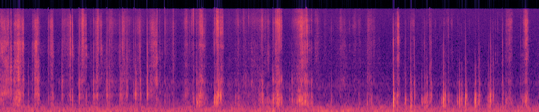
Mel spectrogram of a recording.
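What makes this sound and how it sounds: Long nails tap and scratch the white rubber platform sole of a black canvas sneaker, first along the sole's sidewall and then across its tan textured bottom. Quick, dry clicks and short scraping strokes come in irregular fast and slow bursts, each dying away almost instantly. A steady low hum sits underneath throughout.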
